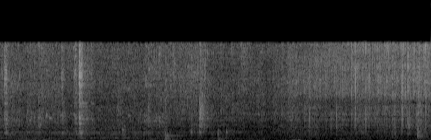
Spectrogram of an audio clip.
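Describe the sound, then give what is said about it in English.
Steady crackling sizzle of chicken browning in a pan with onion nestled alongside, with scattered sharper pops and spits over a dense hiss, moderately loud and continuous throughout. “Right now we want to brown up the chicken and then give the onion a little bit more of a chance.”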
